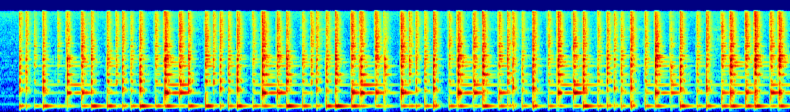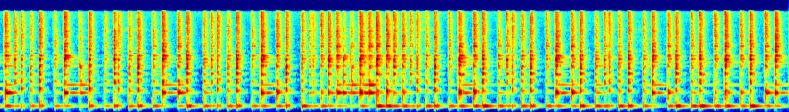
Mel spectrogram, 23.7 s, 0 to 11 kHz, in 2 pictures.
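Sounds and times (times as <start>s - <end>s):
basic gourd hand drum: 0.3s - 23.6s.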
